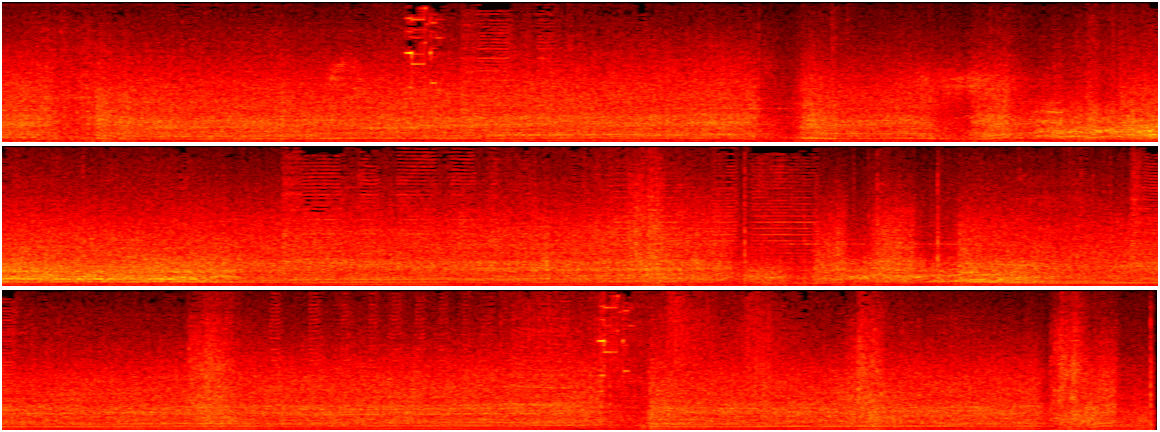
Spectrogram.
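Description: A sports car engine revs hard and shifts through the gears.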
